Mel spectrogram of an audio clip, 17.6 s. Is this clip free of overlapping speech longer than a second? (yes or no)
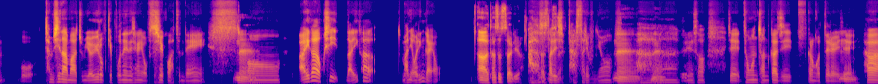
yes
